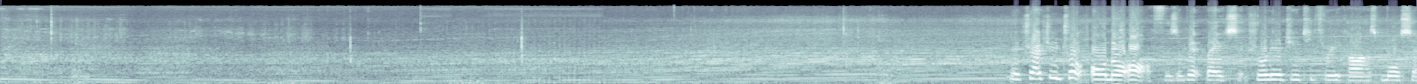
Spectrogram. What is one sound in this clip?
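A race car engine roars, its pitch climbing and dropping as it shifts gears.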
